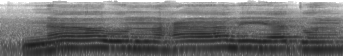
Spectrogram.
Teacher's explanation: بغیر غنے کے جلد اظہار کر کے پڑھیں گے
